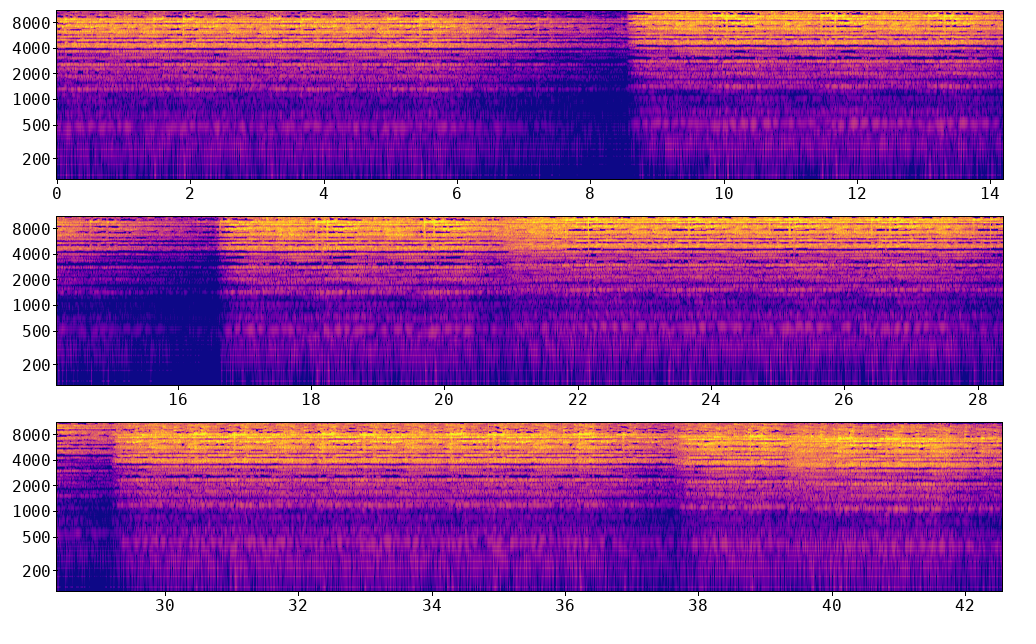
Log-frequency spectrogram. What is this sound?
Shimmering Object
A shimmery noise, presumably from a magical object/artifact. Generated in Gladiator VST.
ethereal, magic, object, sparkle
